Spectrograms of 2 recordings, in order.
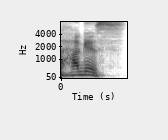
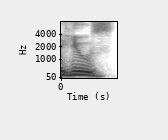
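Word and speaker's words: Hughes: আরেকজন হচ্ছে Langston হিউজ এই হিউজ বানান দেখলে মনে হবে হাগেস কিন্তু উচ্চারণ হচ্ছে হিউজ এই দুইজনের কবিতা পড়লে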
